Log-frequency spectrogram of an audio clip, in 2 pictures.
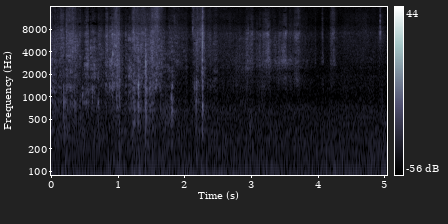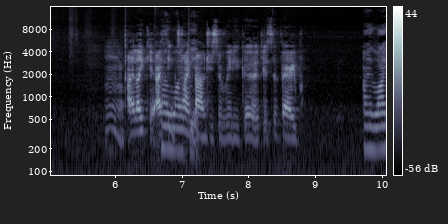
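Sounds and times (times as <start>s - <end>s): paper sheets rustling: 0.0s - 4.4s.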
